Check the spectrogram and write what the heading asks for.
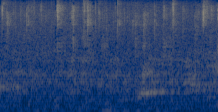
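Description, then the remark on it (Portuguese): Steady rain patters in the background, a soft continuous hiss flecked with faint droplet ticks, quiet, with no voices over it. “Olha o SMR da chuva para vocês aí de fundo, tá?”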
